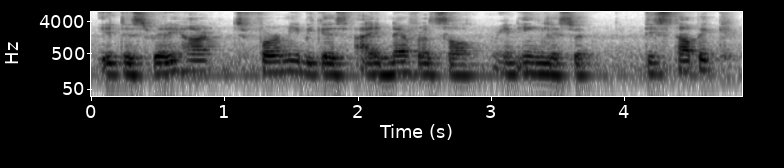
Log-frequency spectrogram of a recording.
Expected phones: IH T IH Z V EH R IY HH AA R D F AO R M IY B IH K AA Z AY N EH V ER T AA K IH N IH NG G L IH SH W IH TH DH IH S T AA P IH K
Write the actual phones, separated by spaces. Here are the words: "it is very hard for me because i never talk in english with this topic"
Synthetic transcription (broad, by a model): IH T IH Z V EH R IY HH AA R D F AO R M IY B IH K AA Z AY N EH V ER S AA IH N IH NG G L IH SH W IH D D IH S T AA P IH K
